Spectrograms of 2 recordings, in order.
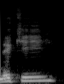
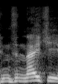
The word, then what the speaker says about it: Nike: guest welcome richard urschick veteran army sergeant and nikki sorry nike missile volunteer you know i've been getting that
